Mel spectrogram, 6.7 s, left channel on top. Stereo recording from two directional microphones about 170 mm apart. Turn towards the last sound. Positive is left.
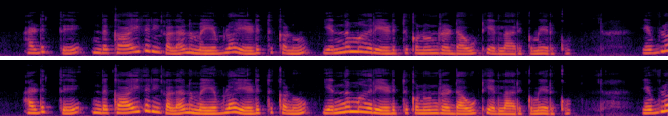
turn(degrees=-25)  # may be behind; listen again after turning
